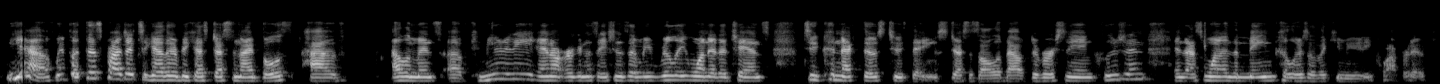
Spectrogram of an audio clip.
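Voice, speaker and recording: A woman with a bright, forward voice welcomes an online theatre audience as host. The sound is dry and slightly muffled. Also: on the low side, brisk, no room sound. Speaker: host, arts organization director.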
